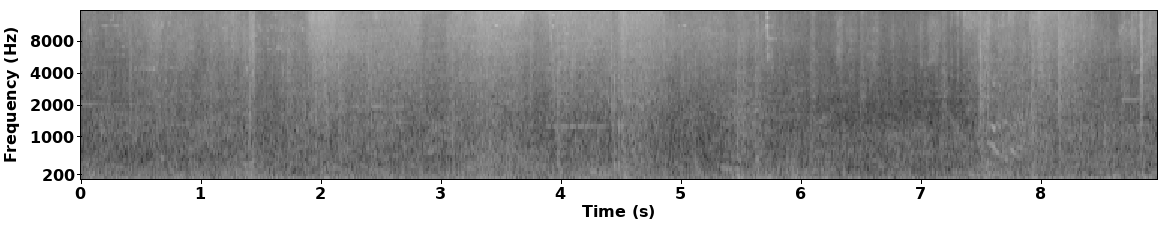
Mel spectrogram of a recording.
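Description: Electric spells crackle and burst in rapid bursts.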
